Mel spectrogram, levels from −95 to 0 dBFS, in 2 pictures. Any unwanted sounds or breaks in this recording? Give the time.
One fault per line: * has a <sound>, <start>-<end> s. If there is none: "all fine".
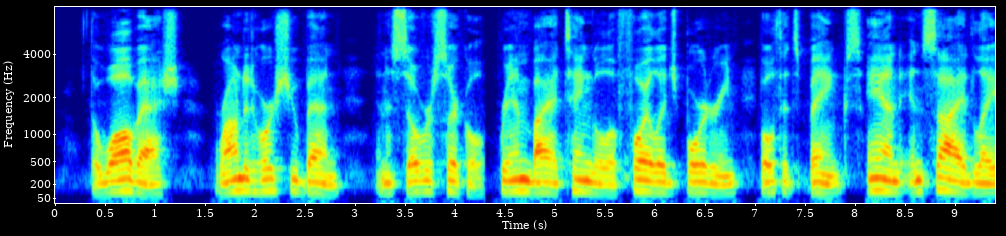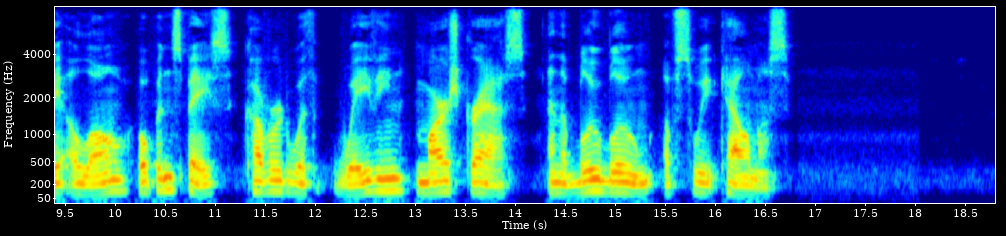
all fine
